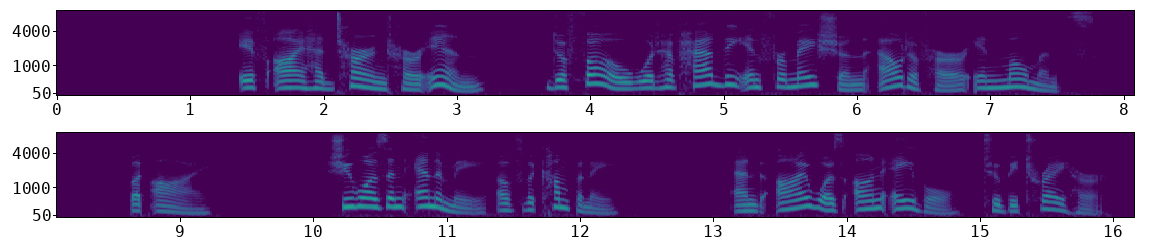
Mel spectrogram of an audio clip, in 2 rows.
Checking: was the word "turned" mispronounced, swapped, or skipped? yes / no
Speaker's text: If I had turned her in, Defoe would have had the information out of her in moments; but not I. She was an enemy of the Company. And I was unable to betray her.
no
